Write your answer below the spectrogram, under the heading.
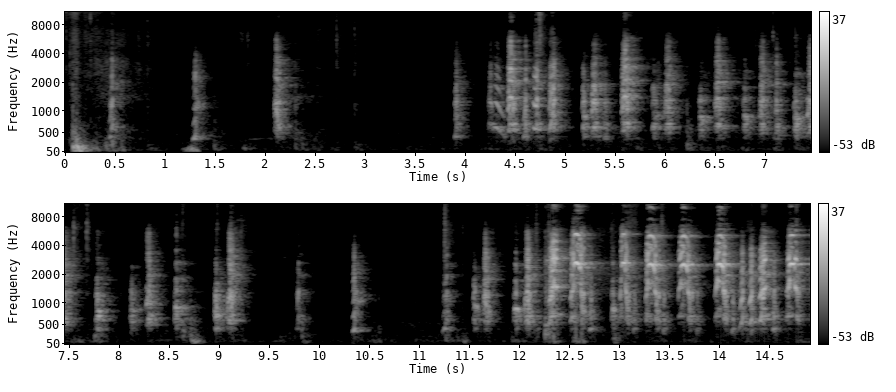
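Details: Chukar partridge of the dulan kind, kept for hunting and three years old, starts with scattered single notes, then builds into an accelerating string of dry, throaty chucks that grows louder toward the end.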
